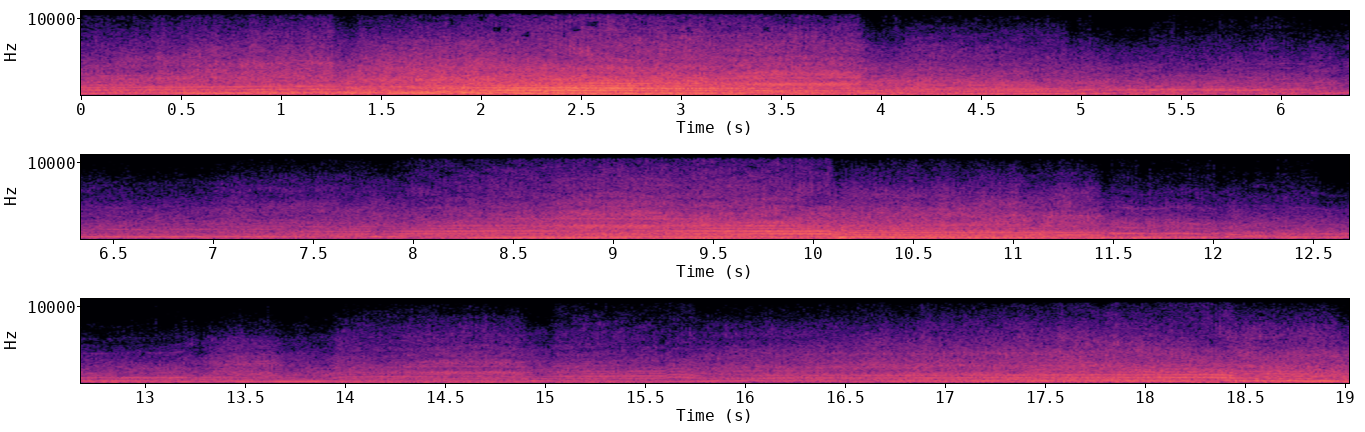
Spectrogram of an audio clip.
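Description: Race cars lapping NJMP Thunderbolt in a racing video game, engines droning with rising and falling pitch as they accelerate, shift and pass close by, a continuous layered roar with no voices over it.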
